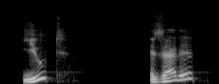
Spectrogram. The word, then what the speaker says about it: ute: Um, Somebody said oot is pronounced Yoot. Ute? Is that it? Ute?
